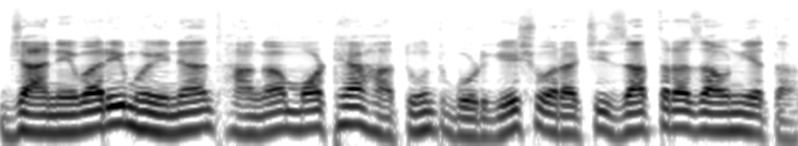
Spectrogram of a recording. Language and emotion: Goan Konkani, neutral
